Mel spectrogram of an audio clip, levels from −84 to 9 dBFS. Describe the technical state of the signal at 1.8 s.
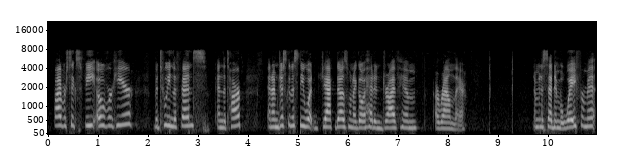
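At 1.8 s the audio is intact, with no fault present; like the rest of the call-path signal, it carries nothing above about 8 kHz.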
